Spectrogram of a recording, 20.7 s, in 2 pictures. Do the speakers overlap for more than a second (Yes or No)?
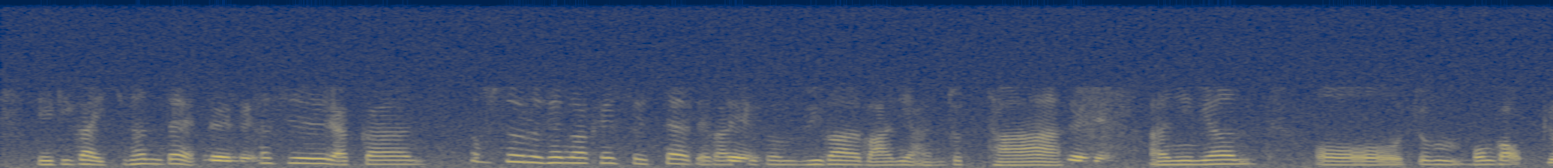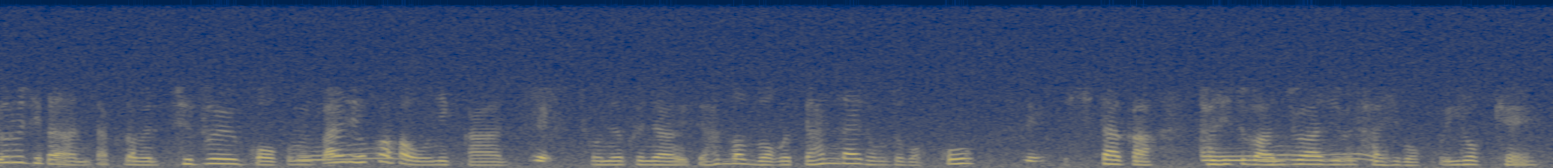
Yes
